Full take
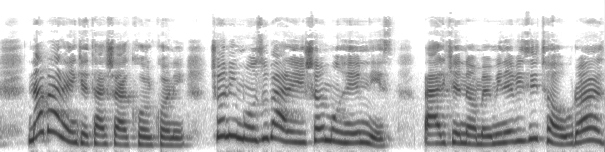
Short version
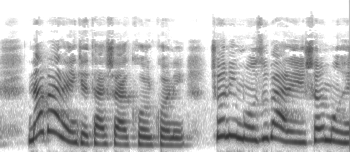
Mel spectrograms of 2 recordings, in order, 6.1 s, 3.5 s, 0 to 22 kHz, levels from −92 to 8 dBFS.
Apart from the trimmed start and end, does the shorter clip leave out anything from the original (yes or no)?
no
